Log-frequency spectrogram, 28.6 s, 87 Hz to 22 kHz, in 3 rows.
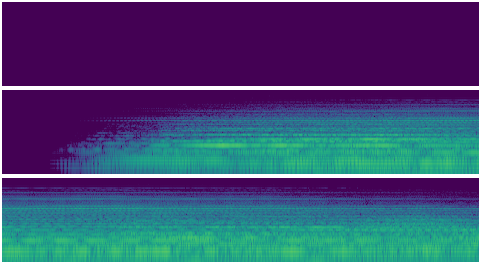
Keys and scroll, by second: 7.5 Delete, 9.1 Delete, 19.5 Escape, 19.8 Escape, 22.3 Escape, 22.4 Escape, 23.7 Escape, 23.8 Escape, 23.9 Escape, 24.8 F9.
